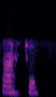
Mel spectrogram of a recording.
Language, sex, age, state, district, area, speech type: Kashmiri, female, 45-60, Jammu and Kashmir, Ganderbal, rural, conversation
